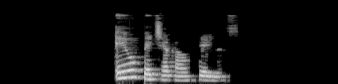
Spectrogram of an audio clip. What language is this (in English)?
Galician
